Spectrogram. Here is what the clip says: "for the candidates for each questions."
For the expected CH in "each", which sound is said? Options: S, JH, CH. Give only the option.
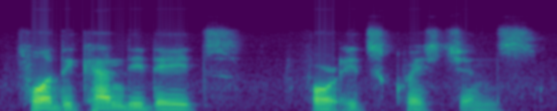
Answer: S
